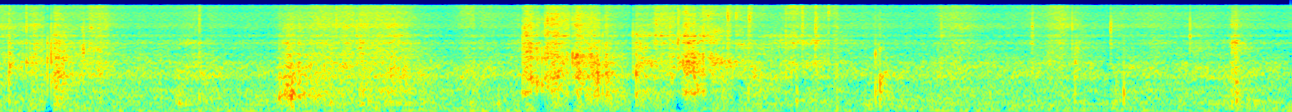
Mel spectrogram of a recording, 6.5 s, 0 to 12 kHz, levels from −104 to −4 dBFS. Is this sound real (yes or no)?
no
